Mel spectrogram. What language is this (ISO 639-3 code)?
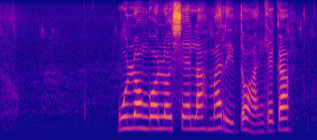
tso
